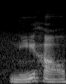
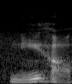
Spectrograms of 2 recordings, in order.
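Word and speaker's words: 你好: But if you were to say ni hao, like third tone, you didn't do the tone changing rule, like, they would understand you, like, no problem. But just know that, like, that's how you're supposed to pronounce it.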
